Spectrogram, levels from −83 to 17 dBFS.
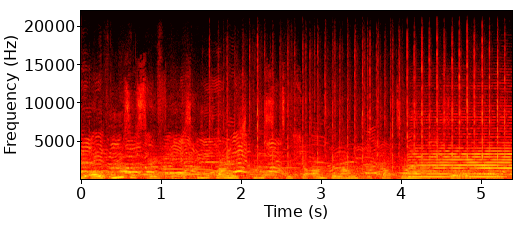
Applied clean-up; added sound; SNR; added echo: none; Crowd; -3 dB; none.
